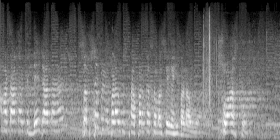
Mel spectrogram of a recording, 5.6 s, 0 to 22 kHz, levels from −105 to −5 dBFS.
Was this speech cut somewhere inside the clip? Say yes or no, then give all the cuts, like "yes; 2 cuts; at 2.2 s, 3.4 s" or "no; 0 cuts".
yes; 1 cut; at 4.4 s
